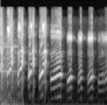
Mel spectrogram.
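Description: High-pitched laughter: a quick run of short rising 'ha' bursts, growing quieter toward the end.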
